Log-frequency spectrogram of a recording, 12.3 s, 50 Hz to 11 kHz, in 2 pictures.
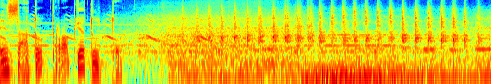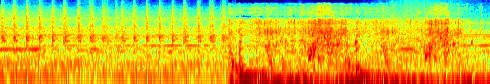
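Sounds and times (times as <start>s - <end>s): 
speech: 0.0s - 1.7s
churning rushing sea water: 1.5s - 12.2s
mechanical harbour arm humming and clanking: 2.3s - 9.2s
loud splash of bus into sea: 9.0s - 12.2s.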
